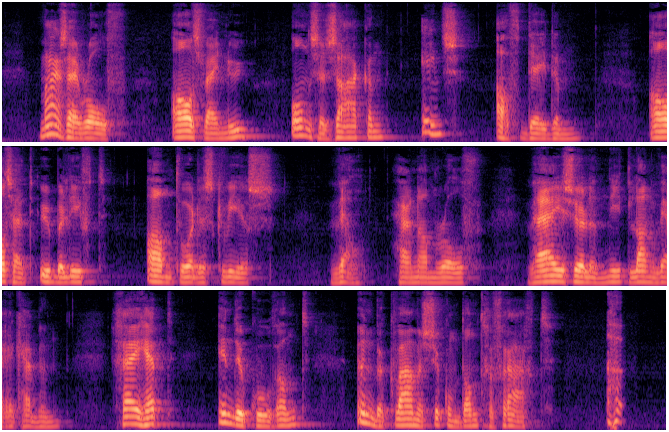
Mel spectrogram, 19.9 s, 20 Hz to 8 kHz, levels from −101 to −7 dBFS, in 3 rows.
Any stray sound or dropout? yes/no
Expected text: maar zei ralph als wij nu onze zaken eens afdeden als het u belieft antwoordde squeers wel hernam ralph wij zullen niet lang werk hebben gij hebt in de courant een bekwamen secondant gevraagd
yes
